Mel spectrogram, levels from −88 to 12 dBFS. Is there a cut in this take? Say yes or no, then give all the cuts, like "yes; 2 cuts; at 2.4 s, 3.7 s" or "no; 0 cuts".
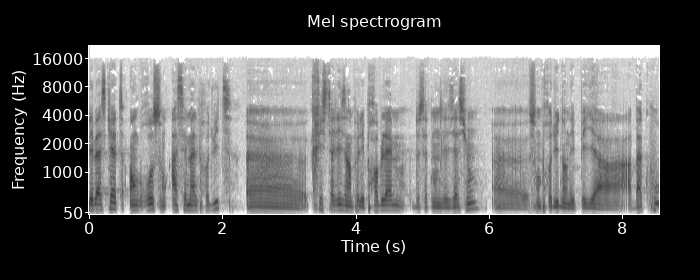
no; 0 cuts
